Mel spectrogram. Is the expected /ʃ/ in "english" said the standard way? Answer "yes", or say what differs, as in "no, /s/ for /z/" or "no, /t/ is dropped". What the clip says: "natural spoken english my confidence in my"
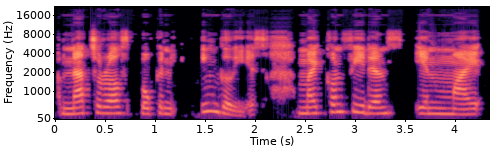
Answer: no, /s/ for /ʃ/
